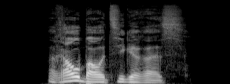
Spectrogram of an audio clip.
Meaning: strong/mixed nominative/accusative neuter singular comparative degree of raubauzig
- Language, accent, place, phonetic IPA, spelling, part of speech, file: German, Germany, Berlin, [ˈʁaʊ̯baʊ̯t͡sɪɡəʁəs], raubauzigeres, adjective, De-raubauzigeres.ogg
